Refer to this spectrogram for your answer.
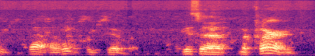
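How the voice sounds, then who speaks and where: A man at a fairly high pitch, somewhat breathy and dark and mellow in tone, with lively intonation at a fairly quick pace. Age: 60s. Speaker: model car hobbyist. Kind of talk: casual chat.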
